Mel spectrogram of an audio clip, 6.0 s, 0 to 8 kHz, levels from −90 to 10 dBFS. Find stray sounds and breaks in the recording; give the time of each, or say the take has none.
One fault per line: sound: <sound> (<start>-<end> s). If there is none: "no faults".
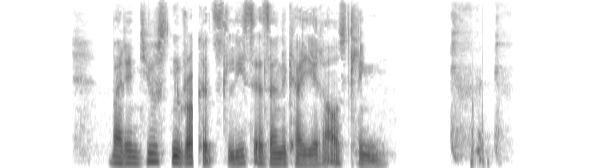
sound: dropout (1.9-2.0 s)
sound: cough (4.5-5.2 s)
